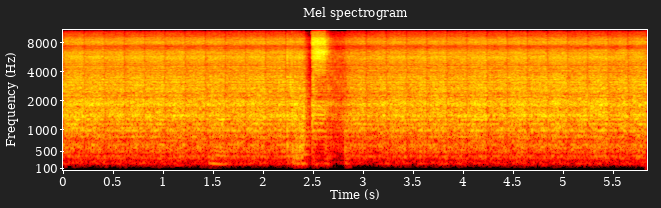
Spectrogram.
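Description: Radio static from a PSP-7 ghost box, a radio sweeping stations in reverse, played through stereo speakers: a steady hiss broken by a sudden short dropout about two and a half seconds in. Within it is a muffled fragment that the operator captions as a spirit answering "yes".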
